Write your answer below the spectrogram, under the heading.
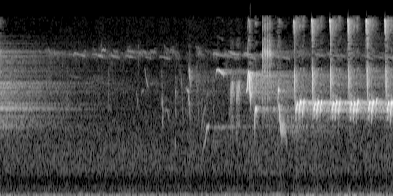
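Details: Birdsong in the wild, starting with faint scattered chirps, then a loud run of sharp high notes repeated about twice a second over a steady whistled tone.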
